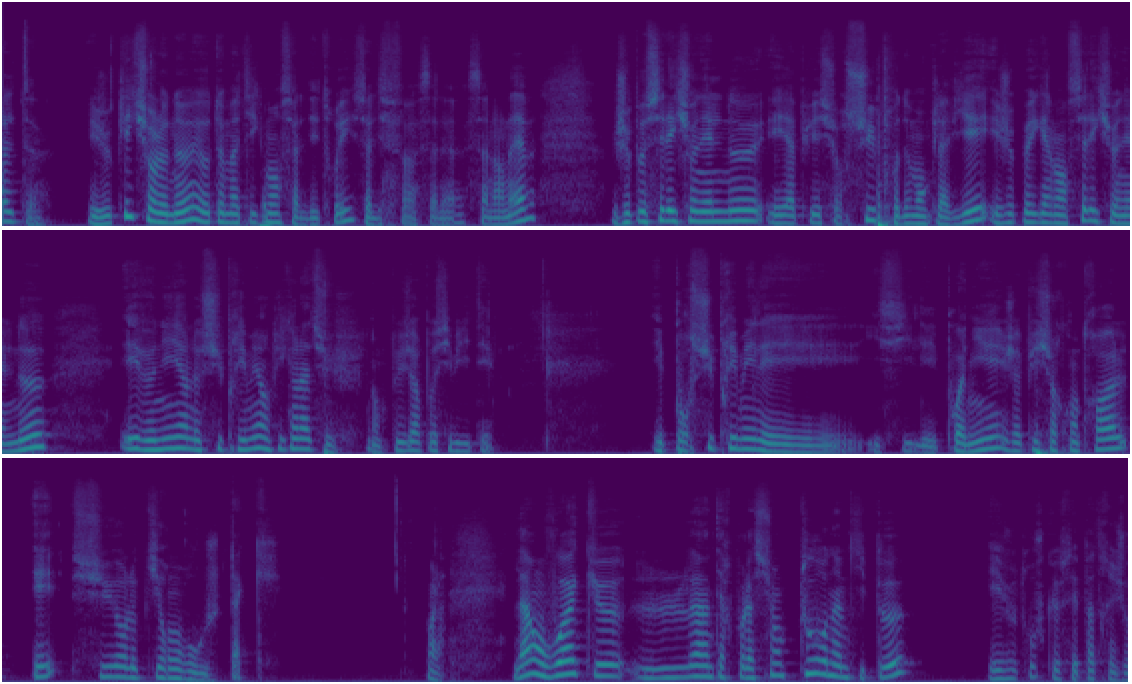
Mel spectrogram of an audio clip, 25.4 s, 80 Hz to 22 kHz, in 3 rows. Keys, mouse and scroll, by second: 1.1 ctrl+alt+click, 4.0-5.3 drag, 6.6 Delete, 7.8 click, 10.9 click, 13.6-15.9 drag, 18.3 ctrl+click, 19.9 ctrl+click.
